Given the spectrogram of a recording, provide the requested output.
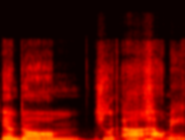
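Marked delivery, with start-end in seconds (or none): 1.8-2.8 strained, weird, fake choked gasping voice. Retelling what she said while allegedly choking, fake choking voice. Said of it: "talking like this weird sort of fake choking voice".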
